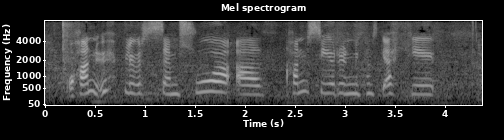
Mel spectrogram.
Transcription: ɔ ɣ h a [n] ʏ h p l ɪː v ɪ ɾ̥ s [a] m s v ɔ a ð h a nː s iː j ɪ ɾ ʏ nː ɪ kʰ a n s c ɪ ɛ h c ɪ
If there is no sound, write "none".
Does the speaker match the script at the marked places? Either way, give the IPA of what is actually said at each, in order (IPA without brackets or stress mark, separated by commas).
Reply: nː, ɛ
